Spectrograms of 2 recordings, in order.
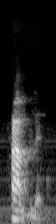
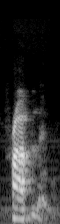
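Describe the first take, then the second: First: The r after the p is clearly pronounced. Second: The r after the p is clearly pronounced.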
